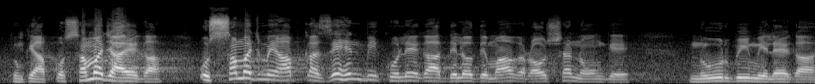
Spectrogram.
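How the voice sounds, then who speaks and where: Middle-aged male preacher, slightly high voice, measured then emphatic, reverberant hall with faint noise. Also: fairly bright tone. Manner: measured, rising to emphatic exhortation. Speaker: Islamic scholar. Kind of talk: sermon.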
